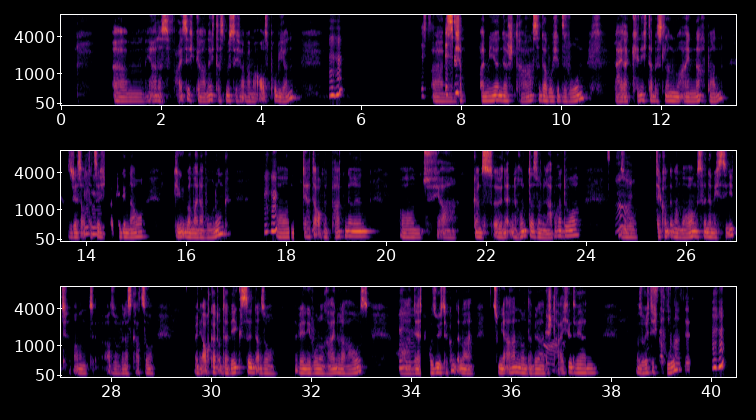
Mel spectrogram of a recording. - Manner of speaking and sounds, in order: drawn out: "Oh"
- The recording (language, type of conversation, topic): German, advice, Wie kann ich beim Umzug meine Routinen und meine Identität bewahren?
